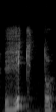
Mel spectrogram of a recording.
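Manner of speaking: "Victor" split as VIK... tor; stressed syllable shown. Shown as a demonstration. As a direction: stretch out "Victor", pausing after the K. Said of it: "Pronuncia-se a sílaba trô-, tônica". ("Victor" com VIK destacado)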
